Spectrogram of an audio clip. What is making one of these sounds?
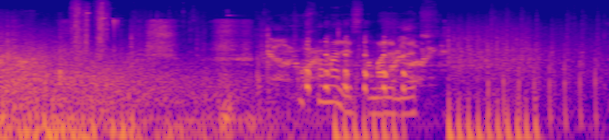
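A young man laughs into a microphone.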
